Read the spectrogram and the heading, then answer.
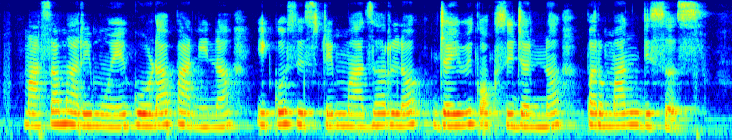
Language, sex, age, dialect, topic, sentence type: Marathi, female, 18-24, Northern Konkan, agriculture, statement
